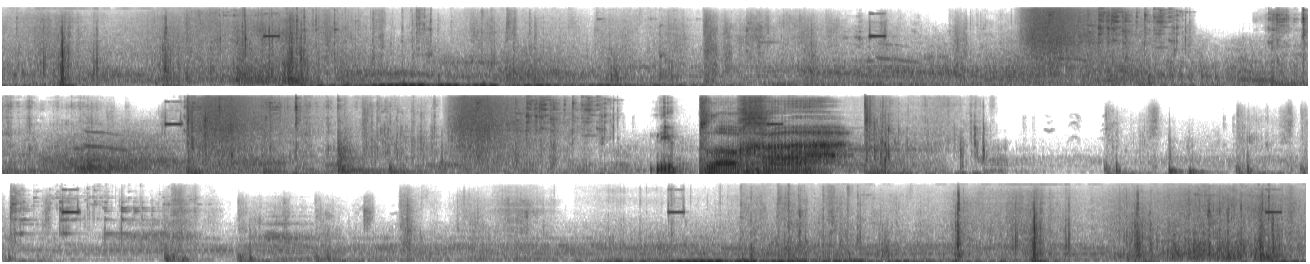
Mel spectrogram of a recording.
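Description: Footsteps crunch on gravel and rubble.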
